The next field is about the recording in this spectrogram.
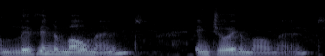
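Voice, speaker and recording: A woman with a Dutch accent speaks at a very slow pace. Her voice is very deep and low, with a dark, mellow tone. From Netherlands, Amsterdam. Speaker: life coach. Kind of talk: interview.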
